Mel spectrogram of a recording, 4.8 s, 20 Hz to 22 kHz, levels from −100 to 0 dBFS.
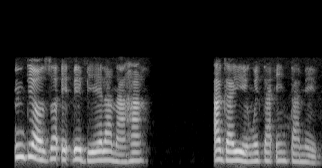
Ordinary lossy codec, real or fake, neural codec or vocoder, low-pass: none; real; none; 5.4 kHz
